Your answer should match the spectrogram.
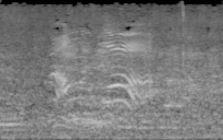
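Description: Voices talking in the background, one of them high-pitched, over a steady low hum of a busy shop.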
